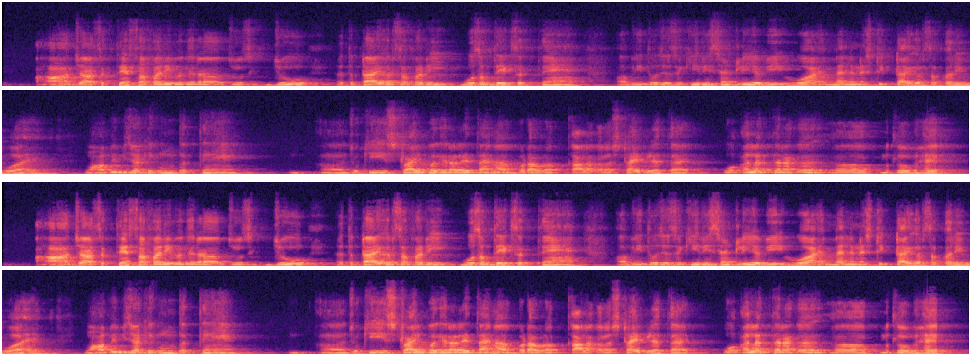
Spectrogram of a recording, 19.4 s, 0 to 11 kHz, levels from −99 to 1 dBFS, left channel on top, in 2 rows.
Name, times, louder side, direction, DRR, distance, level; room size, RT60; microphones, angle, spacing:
voice 1, 0.3-10.1 10.5-12.0 12.5-16.6 16.9-19.0, right 2 dB, 35° right, 1.1 m, -21 dB
17.0 x 10.5 x 7.2 m
head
